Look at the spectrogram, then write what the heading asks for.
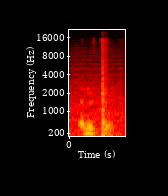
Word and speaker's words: Anutin: The law needs to be applied, or Anutin. Is that how you say his name? Anutin? Yeah. Anutin.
